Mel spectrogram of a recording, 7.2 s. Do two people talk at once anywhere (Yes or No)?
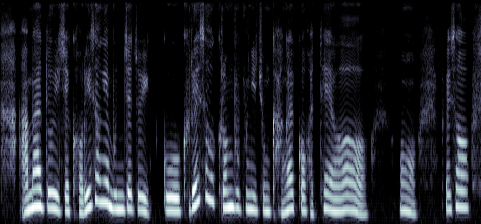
No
